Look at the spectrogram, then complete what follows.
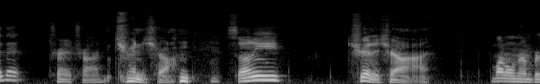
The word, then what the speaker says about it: Trinitron: for the Sony how do you say that Trinitron Trinitron Sony Trinitron model number is also on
